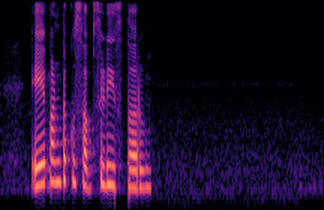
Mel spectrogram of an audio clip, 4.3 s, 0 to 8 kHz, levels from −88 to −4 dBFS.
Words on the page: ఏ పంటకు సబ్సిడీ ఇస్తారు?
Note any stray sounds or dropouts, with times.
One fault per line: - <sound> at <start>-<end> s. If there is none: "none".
none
